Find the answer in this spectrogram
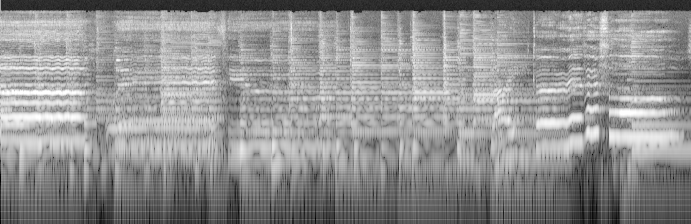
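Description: A ukulele and an acoustic guitar played together while a woman sings long, wavering held notes.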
